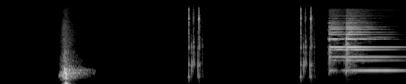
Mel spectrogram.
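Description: Subscribe-button animation sound effects: a soft pop, two quick mouse clicks (each a short double tick), then a notification-bell ding with several ringing tones that fades out slowly.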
